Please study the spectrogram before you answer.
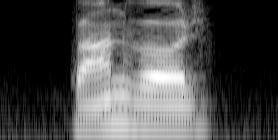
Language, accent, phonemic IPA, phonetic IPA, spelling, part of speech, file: Armenian, Eastern Armenian, /bɑnˈvoɾ/, [bɑnvóɾ], բանվոր, noun, Hy-բանվոր.ogg
- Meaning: 1. worker performing physical tasks, especially an industrial worker; laborer 2. construction worker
